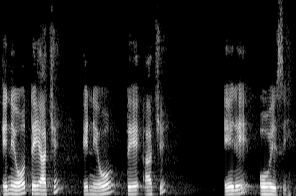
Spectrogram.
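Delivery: each letter slowly and loudly spelled for dictation. Shown as a demonstration.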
